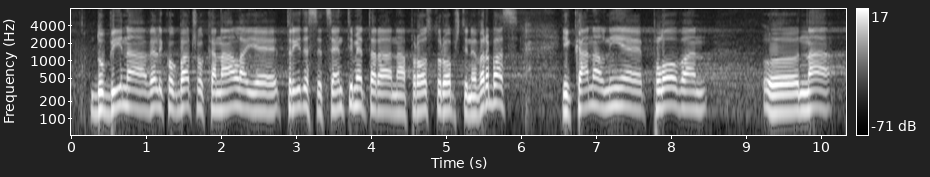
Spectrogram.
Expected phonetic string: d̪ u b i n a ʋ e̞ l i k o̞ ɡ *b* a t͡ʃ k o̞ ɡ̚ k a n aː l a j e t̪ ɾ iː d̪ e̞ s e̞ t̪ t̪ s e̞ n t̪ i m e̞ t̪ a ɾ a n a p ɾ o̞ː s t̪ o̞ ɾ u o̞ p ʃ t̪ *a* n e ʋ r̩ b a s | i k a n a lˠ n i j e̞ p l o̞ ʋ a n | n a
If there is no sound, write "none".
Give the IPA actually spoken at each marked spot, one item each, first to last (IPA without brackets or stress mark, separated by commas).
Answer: b, i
